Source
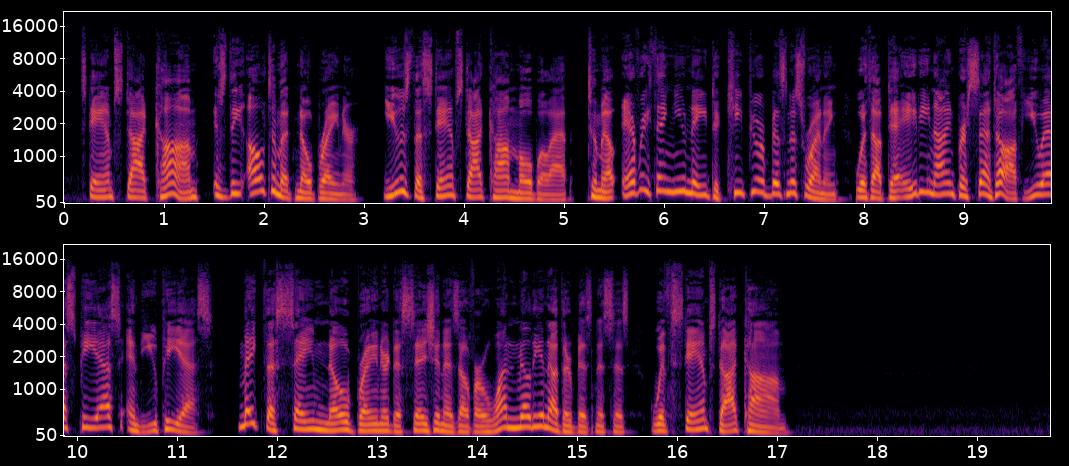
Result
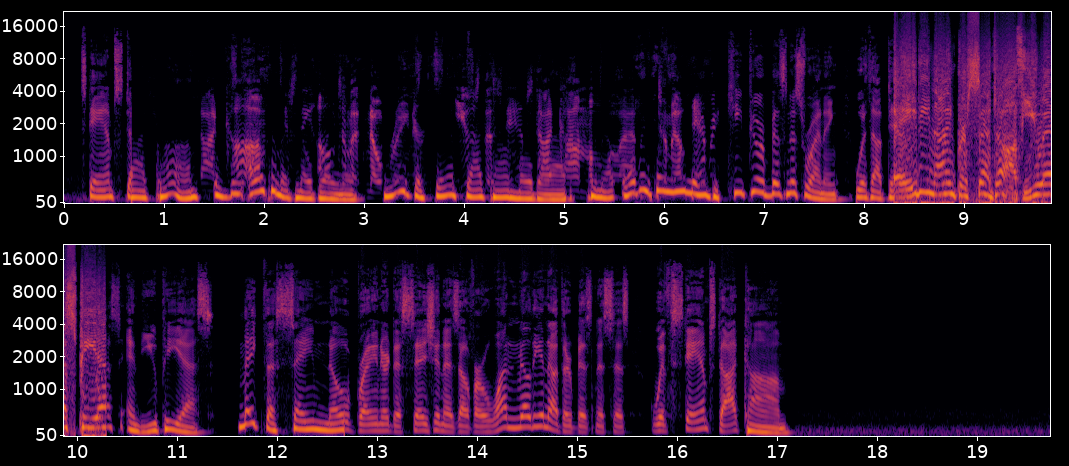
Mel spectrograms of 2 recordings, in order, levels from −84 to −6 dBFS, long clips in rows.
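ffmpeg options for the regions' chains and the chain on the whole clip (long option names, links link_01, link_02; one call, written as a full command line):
ffmpeg -i in.wav -filter_complex "[0:a]asettb=1/sr,asplit=3[link_01][link_02][link_03];[link_01]atrim=end=0.674[link_04];[link_02]atrim=start=0.67:end=6.55,asetpts=PTS-STARTPTS,afade=type=in:duration=0.004:curve=qsin,afade=type=out:start_time=5.876:duration=0.004:curve=qsin,bass=frequency=250:gain=10,treble=frequency=4000:gain=-6,aecho=1:1:6.5:0.47,atrim=end_sample=259308,acrossover=split=800|5400[link_05][link_06][link_07];[link_07]adelay=110[link_08];[link_06]adelay=700[link_09];[link_05][link_09][link_08]amix=inputs=3:normalize=0,atrim=end_sample=259308[link_10];[link_03]atrim=start=6.546[link_11];[link_04][link_10]acrossfade=duration=0.004:curve1=hsin:curve2=qsin[link_12];[link_12][link_11]acrossfade=duration=0.004:curve1=qsin:curve2=hsin,asettb=1/sr,asplit=3[link_13][link_14][link_15];[link_13]atrim=end=8.304[link_16];[link_14]atrim=start=8.3:end=10.29,asetpts=PTS-STARTPTS,afade=type=in:duration=0.004:curve=qsin,afade=type=out:start_time=1.986:duration=0.004:curve=qsin,acontrast=79,lowshelf=frequency=87:gain=-10.5,asplit=2[link_17][link_18];[link_18]highpass=frequency=720:poles=1,volume=37dB,asoftclip=type=tanh:threshold=-9dB[link_19];[link_17][link_19]amix=inputs=2:normalize=0,lowpass=frequency=5400:poles=1,volume=-6dB[link_20];[link_15]atrim=start=10.286[link_21];[link_16][link_20]acrossfade=duration=0.004:curve1=hsin:curve2=qsin[link_22];[link_22][link_21]acrossfade=duration=0.004:curve1=qsin:curve2=hsin,asettb=1/sr,asplit=3[link_23][link_24][link_25];[link_23]atrim=end=11.304[link_26];[link_24]atrim=start=11.3:end=11.81,asetpts=PTS-STARTPTS,afade=type=in:duration=0.004:curve=qsin,afade=type=out:start_time=0.506:duration=0.004:curve=qsin,lowpass=frequency=9700:width=0.5412,lowpass=frequency=9700:width=1.3066,equalizer=frequency=4900:width=5.7:gain=12.5[link_27];[link_25]atrim=start=11.806[link_28];[link_26][link_27]acrossfade=duration=0.004:curve1=hsin:curve2=qsin[link_29];[link_29][link_28]acrossfade=duration=0.004:curve1=qsin:curve2=hsin,asettb=1/sr,asplit=3[link_30][link_31][link_32];[link_30]atrim=end=12.674[link_33];[link_31]atrim=start=12.67:end=16.7,asetpts=PTS-STARTPTS,afade=type=in:duration=0.004:curve=qsin,afade=type=out:start_time=4.026:duration=0.004:curve=qsin,highpass=450,acrusher=bits=8:mode=log:mix=0:aa=0.000001[link_34];[link_32]atrim=start=16.696[link_35];[link_33][link_34]acrossfade=duration=0.004:curve1=hsin:curve2=qsin[link_36];[link_36][link_35]acrossfade=duration=0.004:curve1=qsin:curve2=hsin,bass=frequency=250:gain=11,treble=frequency=4000:gain=7,acompressor=threshold=-26dB:ratio=6,volume=-5dB" out.wav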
